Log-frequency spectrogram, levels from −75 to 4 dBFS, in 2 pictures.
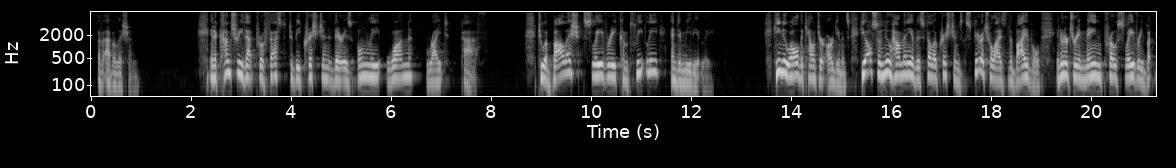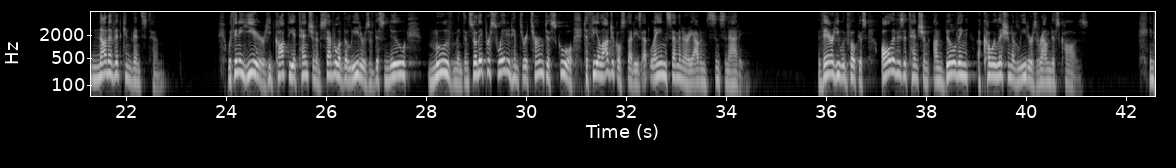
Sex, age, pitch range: male, 50-69, 135-185 Hz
